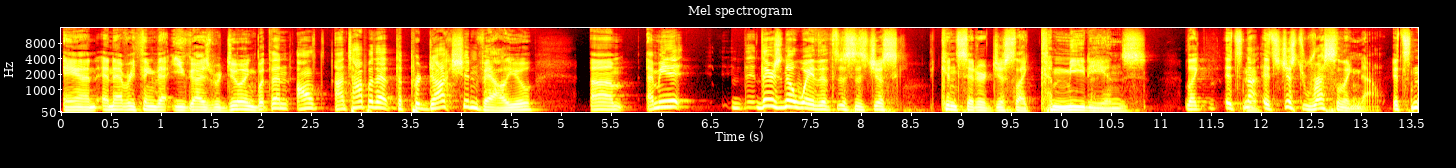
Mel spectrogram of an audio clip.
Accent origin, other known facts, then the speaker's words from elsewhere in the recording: Philippines; Because I'm Filipino.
